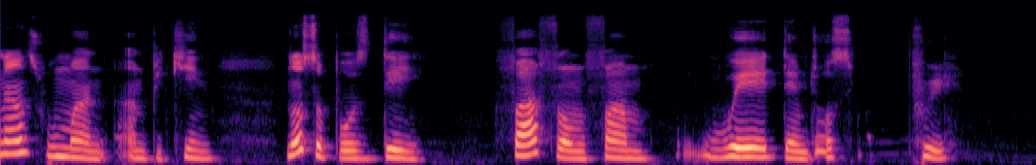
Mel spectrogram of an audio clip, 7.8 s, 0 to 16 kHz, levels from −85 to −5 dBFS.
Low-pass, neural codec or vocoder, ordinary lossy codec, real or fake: 10.8 kHz; none; none; real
